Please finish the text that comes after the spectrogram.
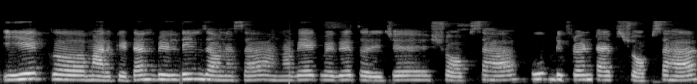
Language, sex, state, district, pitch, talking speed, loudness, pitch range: Konkani, female, Goa, North and South Goa, 210 Hz, 145 wpm, -18 LUFS, 200-220 Hz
